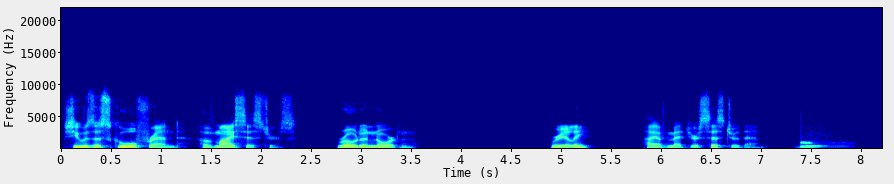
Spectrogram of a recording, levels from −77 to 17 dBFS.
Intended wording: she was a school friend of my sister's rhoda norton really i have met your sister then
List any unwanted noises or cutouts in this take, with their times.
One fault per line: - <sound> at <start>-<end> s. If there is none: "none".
- sigh at 7.3-8.0 s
